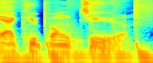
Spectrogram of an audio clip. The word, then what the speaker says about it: acupuncture: Assure-toi de prononcer acupuncture. Répète après moi, acu. Poncture. Acupuncture, c'est ça, le bon son.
